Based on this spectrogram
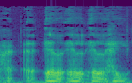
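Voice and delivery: ordinary talk

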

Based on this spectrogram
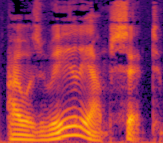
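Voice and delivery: slow model reading. Shown as a demonstration. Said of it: "model sentence read out".

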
